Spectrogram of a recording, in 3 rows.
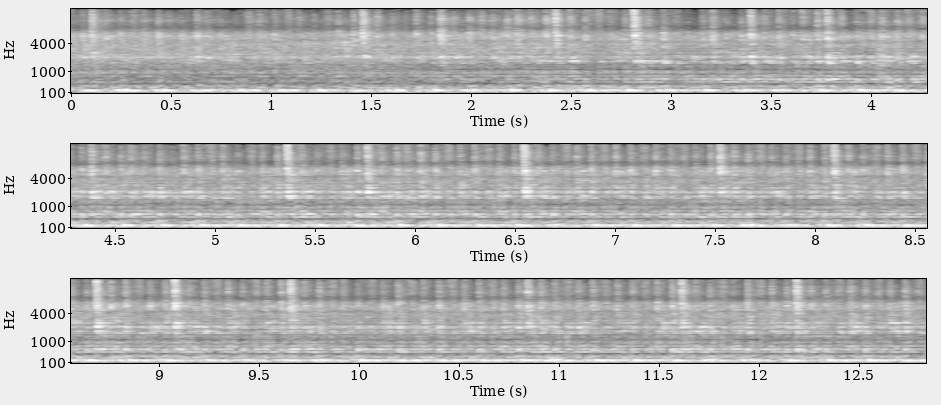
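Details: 1986 Chevrolet C10 idling: steady low idle with an uneven, loping beat about two or three times a second, a suspected intermittent misfire that keeps recurring, cause unconfirmed.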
